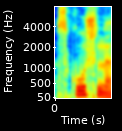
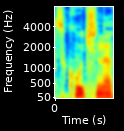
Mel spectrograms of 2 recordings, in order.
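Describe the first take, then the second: First: The middle consonant is a sh sound. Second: The middle consonant is a ch sound. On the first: This older way will eventually disappear. "скучно со временем исчезнет" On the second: This is how young people increasingly say it. "молодежь говорит скучно все чаще и чаще"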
